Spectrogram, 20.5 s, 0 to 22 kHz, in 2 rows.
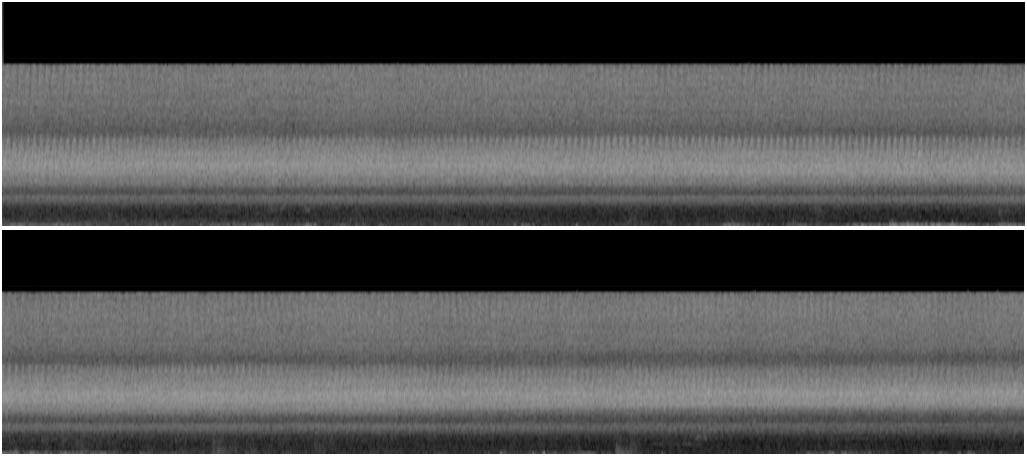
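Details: Large brown cicadas in numbers calling from a zelkova tree, 3 August 2010, with strong sea breeze. An unbroken shrill, hissing buzz holds constant pitch and loudness, while low gusts of wind rumble beneath, strongest near the middle.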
